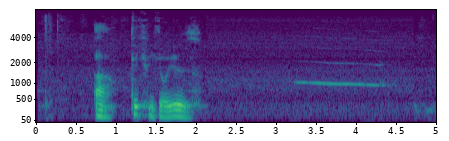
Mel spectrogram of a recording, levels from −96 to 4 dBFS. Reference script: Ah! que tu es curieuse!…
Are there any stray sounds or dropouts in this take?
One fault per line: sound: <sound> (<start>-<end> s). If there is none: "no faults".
sound: squeak (3.2-4.5 s)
